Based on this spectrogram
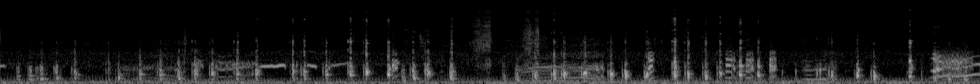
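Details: A rooster eating leftover bread gives a run of weird low, clucking and croaking notes, broken and irregular, with sharp clicks and pecking sounds throughout.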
